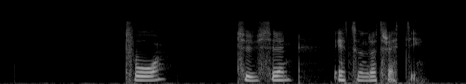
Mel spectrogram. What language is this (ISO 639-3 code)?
swe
